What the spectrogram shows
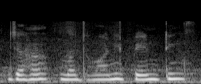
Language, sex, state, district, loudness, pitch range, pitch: Hindi, female, Bihar, Patna, -14 LUFS, 220-245 Hz, 230 Hz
